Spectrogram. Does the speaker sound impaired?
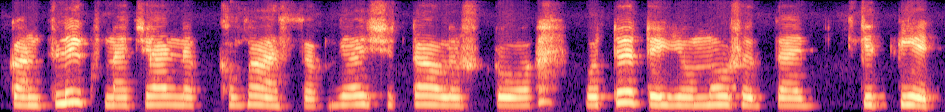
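Yes: cerebral palsy, spastic diplegia; caused by birth trauma; more or less stable.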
